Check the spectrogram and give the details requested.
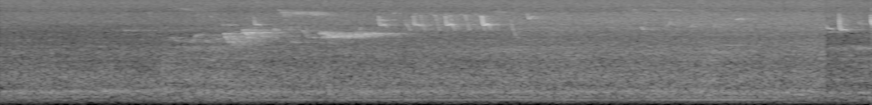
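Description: Faint woodland ambience: small birds give short high chirps between about two and five seconds in, over a steady low hum that fades near the end.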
